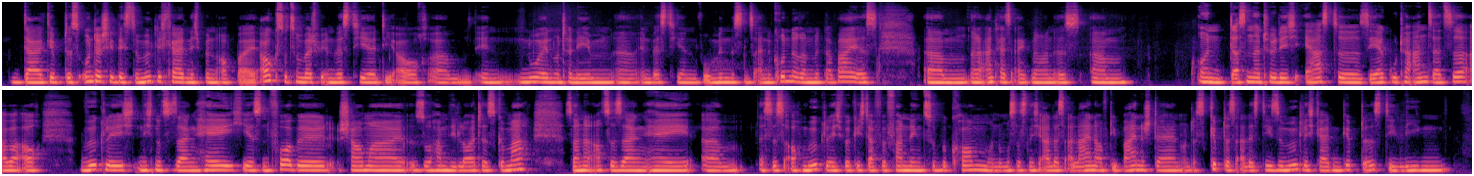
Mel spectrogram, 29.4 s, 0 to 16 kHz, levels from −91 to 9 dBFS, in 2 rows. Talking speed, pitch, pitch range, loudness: 205 wpm, 180 Hz, 180-190 Hz, -19 LUFS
